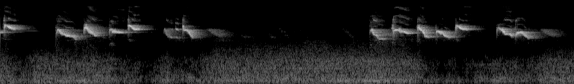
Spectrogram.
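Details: Oriental white-eye, a hobby songbird in Singapore, in buka sing on a humid, warm, rainy, overcast day, 23 March 2023: two bursts of high, fast, slurred chirping notes, each phrase a quick run of about four to five notes.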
